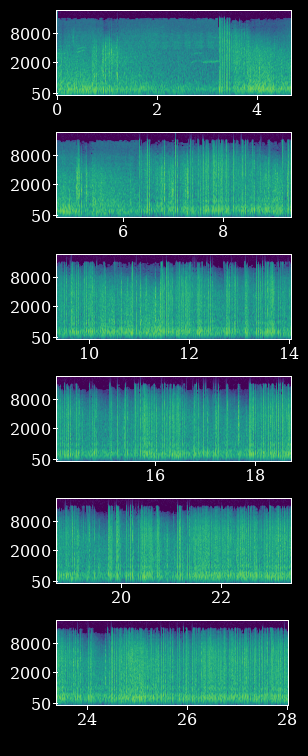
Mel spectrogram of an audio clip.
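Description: Italian daytime fireworks (diurno) going off: after a lighter first few seconds, a sudden loud burst starts a dense, unbroken barrage of rapid crackling reports from the bursting shells.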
